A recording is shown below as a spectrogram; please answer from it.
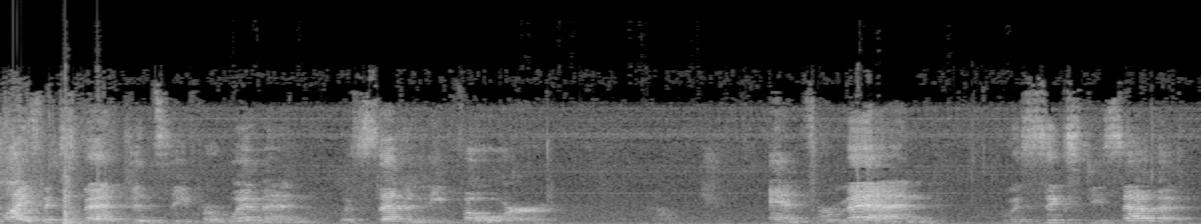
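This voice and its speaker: A woman's voice: on the high side, a bit bright. A woman in her sixties giving a humorous prepared speech at a speaking club, playfully teasing and quizzing her audience. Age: 60s. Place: club meeting room. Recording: echoey room from far off, faint hiss.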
